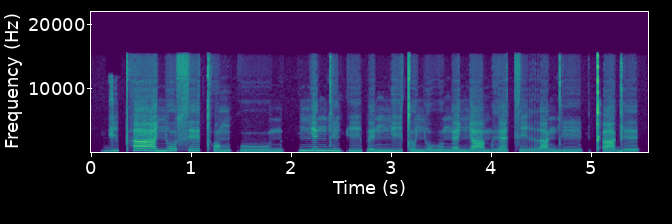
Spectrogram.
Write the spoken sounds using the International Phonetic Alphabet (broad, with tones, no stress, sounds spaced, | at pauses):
ɡ i˨ pʰ aː˦˨ ɲ o˦ s ɪ˦ tʰ ɔ˨ ŋ k uː˨ n | ɲ e˦ ŋ d ĩ˨ k iː˨ p e˨ ŋ ɲ iː˦ t ʊ˨ ɲ o˨ β ʊ˨ ŋ ɛ˨ ɲ aː˨ m ɣ ɛ˦ t͡s i˨ r a˨ ŋ d ĩ˦˨ | kʼ a˨ ɡ ɪ˦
